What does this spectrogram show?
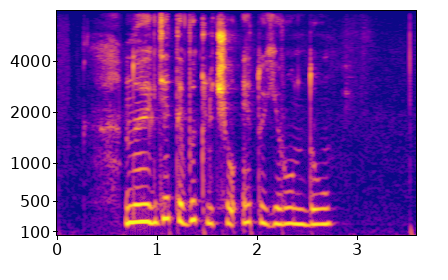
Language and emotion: Russian, angry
